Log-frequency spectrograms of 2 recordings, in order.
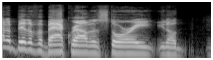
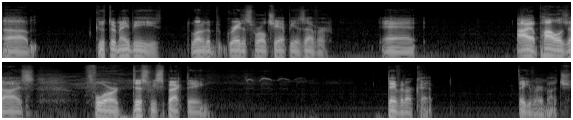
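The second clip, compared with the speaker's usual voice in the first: fake solemn, serious tone, lower and quieter; 9 semitones lower, 13 dB quieter than usual. Giving a formal on-camera apology as a joke: mock serious apology. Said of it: "one serious moment".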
